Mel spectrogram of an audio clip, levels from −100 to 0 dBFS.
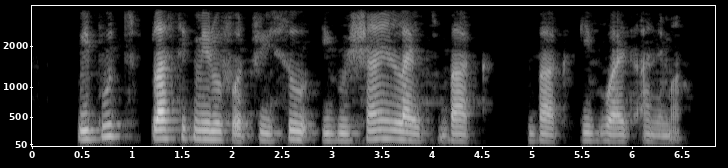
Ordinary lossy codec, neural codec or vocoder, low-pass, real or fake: none; none; 3.6 kHz; real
